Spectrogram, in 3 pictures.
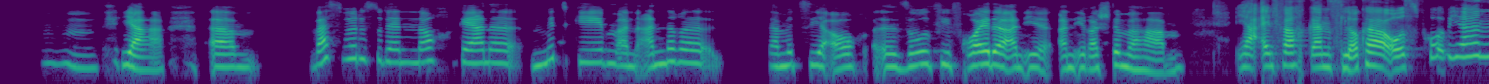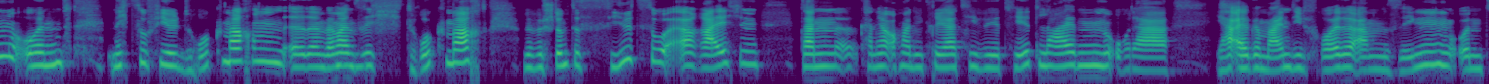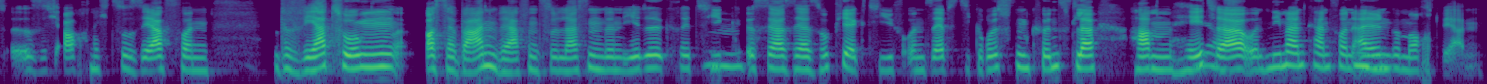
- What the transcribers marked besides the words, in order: other background noise
- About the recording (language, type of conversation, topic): German, podcast, Wie findest du deine persönliche Stimme als Künstler:in?
- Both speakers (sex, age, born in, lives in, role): female, 40-44, Germany, United States, host; female, 45-49, Germany, Germany, guest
